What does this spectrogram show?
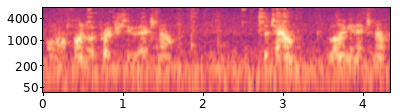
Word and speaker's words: Exmouth: the British town of Exmouth. We say Exmouth, I understand the Australian pronunciation is Exmouth, but they're referring to the same place.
